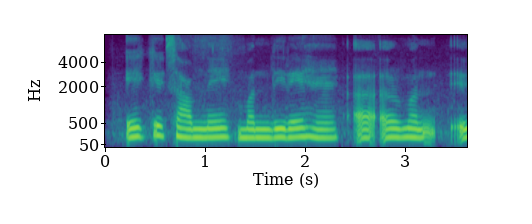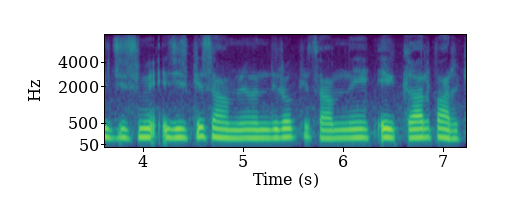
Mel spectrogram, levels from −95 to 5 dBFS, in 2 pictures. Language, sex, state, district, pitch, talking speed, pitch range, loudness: Hindi, female, Bihar, Purnia, 180 Hz, 135 wpm, 175-185 Hz, -20 LUFS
